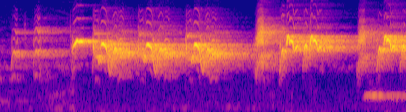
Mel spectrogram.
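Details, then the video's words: Sooty-headed bulbul singing in a lively, chatty way with an unusual shrill voice: a run of high, sharp, slurred notes that step down and back up, then a brighter burst of clipped phrases near the end. "kutilang gacor dengan suara aneh melengking"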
